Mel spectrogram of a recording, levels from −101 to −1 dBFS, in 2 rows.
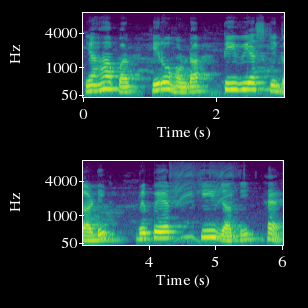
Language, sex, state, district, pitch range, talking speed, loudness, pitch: Hindi, male, Rajasthan, Bikaner, 135-190 Hz, 110 wpm, -14 LUFS, 155 Hz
